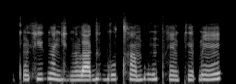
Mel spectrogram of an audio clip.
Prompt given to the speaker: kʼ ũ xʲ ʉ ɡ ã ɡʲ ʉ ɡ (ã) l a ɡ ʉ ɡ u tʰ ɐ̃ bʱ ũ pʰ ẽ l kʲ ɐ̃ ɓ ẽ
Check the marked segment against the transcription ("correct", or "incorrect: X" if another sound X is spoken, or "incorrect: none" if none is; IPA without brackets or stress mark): incorrect: ɐ̃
